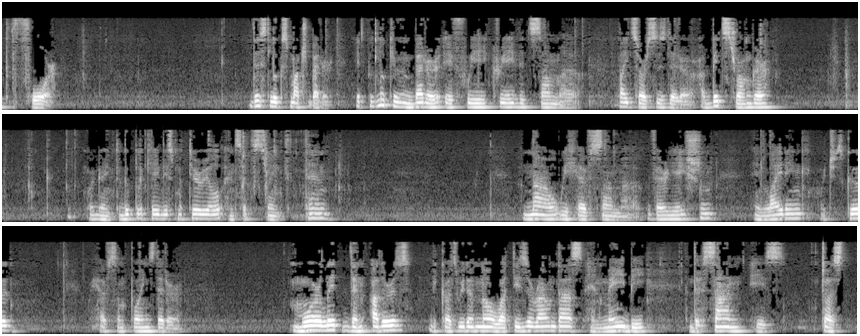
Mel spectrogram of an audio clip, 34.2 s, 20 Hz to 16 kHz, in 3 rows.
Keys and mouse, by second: 5.8-6.9 drag, 7.2 shift+d, 9.8-12.1 drag, 13.4-16.0 drag, 16.2 click, 19.6-21.2 middle drag, 21.6 g, 24.4-25.7 drag, 25.8 click.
